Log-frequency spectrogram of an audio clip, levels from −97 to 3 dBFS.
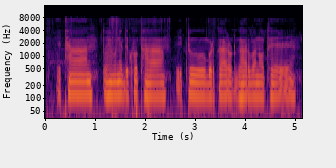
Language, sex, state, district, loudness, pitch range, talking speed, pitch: Chhattisgarhi, male, Chhattisgarh, Jashpur, -38 LUFS, 115-125 Hz, 165 wpm, 115 Hz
